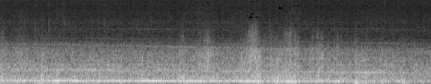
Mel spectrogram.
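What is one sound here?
An electric scooter's motor hums steadily, then cuts out.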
